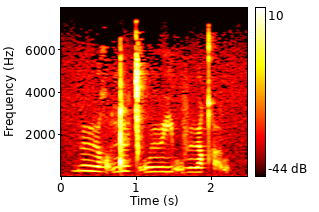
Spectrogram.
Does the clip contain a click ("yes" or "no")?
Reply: yes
